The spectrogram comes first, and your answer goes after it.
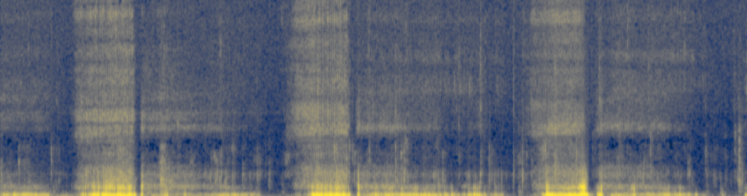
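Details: Five-day-old dog puppies beside their nursing mother Spikkels; three loud, deep, snore-like grunts arriving about every three to four seconds, with softer rumbling breath in between.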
